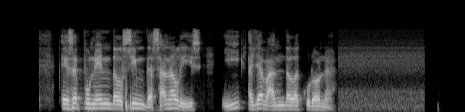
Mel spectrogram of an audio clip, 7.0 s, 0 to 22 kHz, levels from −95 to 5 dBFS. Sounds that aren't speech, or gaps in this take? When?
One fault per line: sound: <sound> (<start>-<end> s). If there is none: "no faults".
no faults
